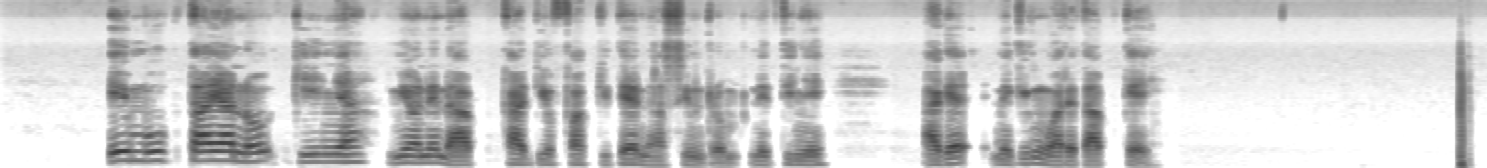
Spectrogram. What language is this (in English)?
Kalenjin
